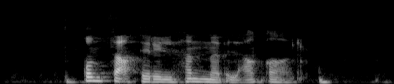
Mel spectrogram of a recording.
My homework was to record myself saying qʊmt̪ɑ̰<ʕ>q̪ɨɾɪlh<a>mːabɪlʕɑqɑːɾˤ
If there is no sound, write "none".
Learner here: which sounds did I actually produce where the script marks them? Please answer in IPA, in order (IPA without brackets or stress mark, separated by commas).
ʕ, a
